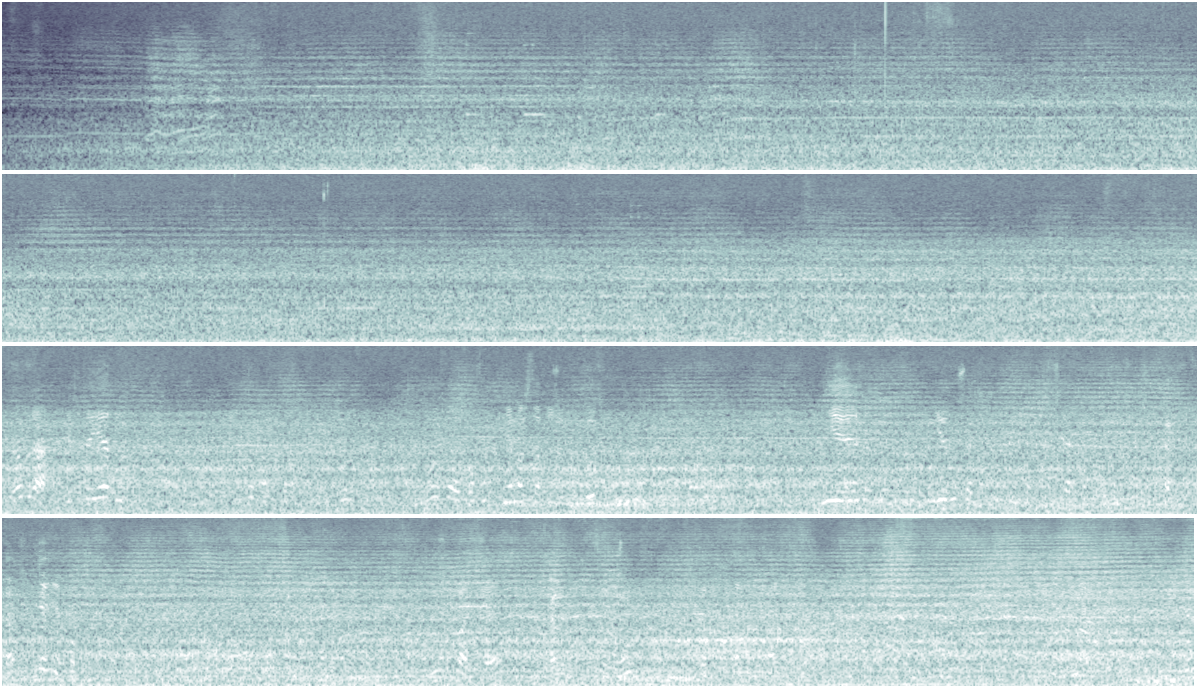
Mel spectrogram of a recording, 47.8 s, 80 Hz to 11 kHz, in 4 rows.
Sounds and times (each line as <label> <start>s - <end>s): truck 0.0s - 28.6s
